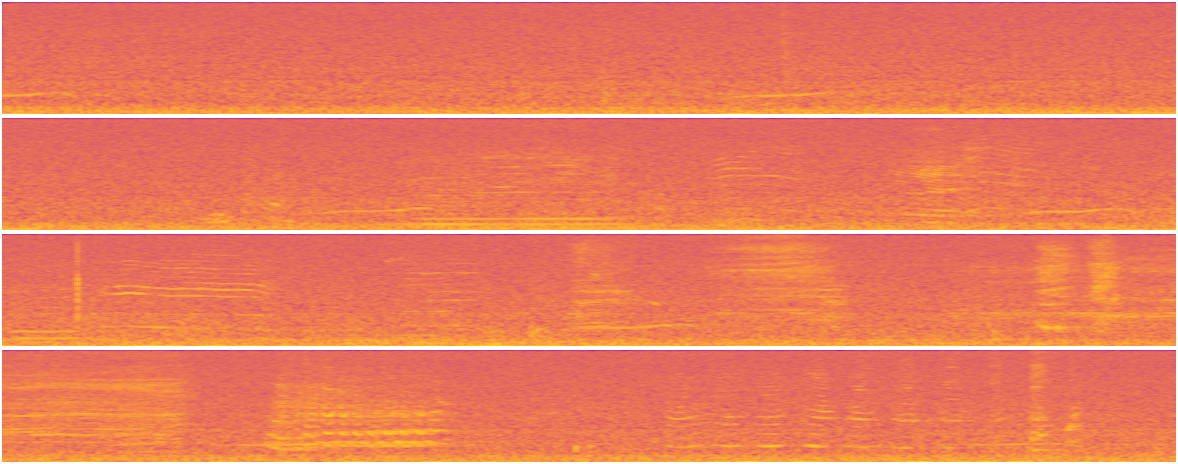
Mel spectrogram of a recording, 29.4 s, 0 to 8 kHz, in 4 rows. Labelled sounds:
10.3	11.0	humpback whale, 2.2 to 3.0 kHz
11.7	12.3	humpback whale, 1.5 to 2.2 kHz
13.0	13.8	humpback whale, 0.93 to 2.3 kHz
15.3	16.4	humpback whale, 1.4 to 4.8 kHz
17.2	17.5	humpback whale, 2.8 to 3.0 kHz
18.3	21.4	humpback whale, 1.5 to 3.9 kHz
21.9	23.2	humpback whale, 1.2 to 3.4 kHz
23.7	24.8	humpback whale, 1.2 to 1.8 kHz

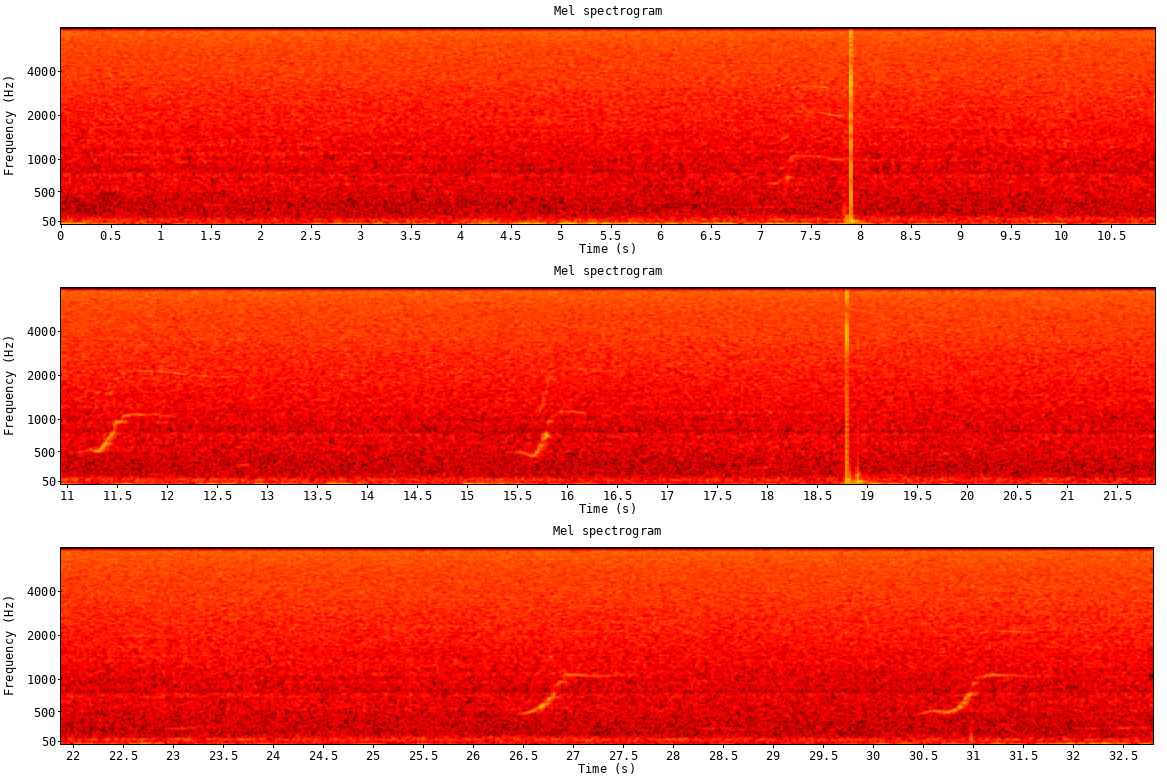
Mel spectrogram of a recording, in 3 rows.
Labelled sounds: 7.3	7.9	humpback whale, 0.96 to 2.1 kHz
11.4	11.8	humpback whale, 0.80 to 1.2 kHz
26.8	27.2	humpback whale, 0.80 to 1.2 kHz
30.9	31.4	humpback whale, 0.80 to 1.2 kHz

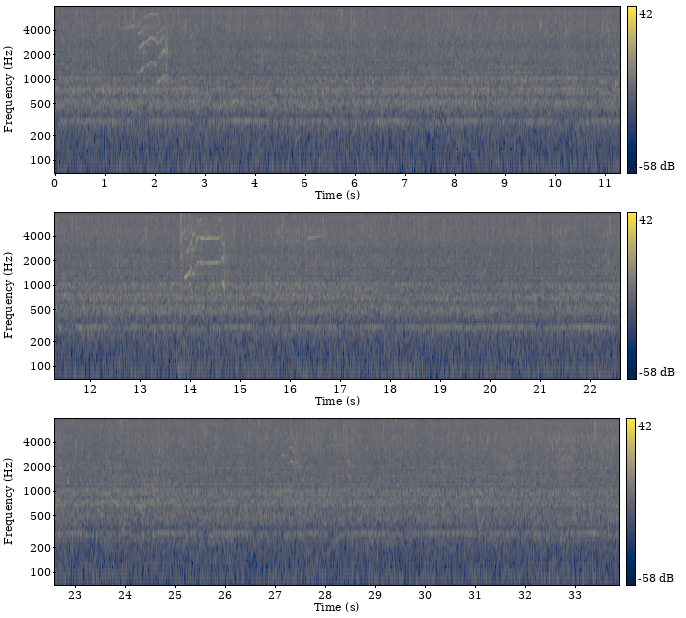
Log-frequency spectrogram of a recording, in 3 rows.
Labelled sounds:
1.3	2.2	killer whale, offshore, 1.2 to 6.4 kHz
13.9	14.7	killer whale, offshore, 1.1 to 4.1 kHz
16.3	16.7	killer whale, offshore, 3.7 to 4.1 kHz

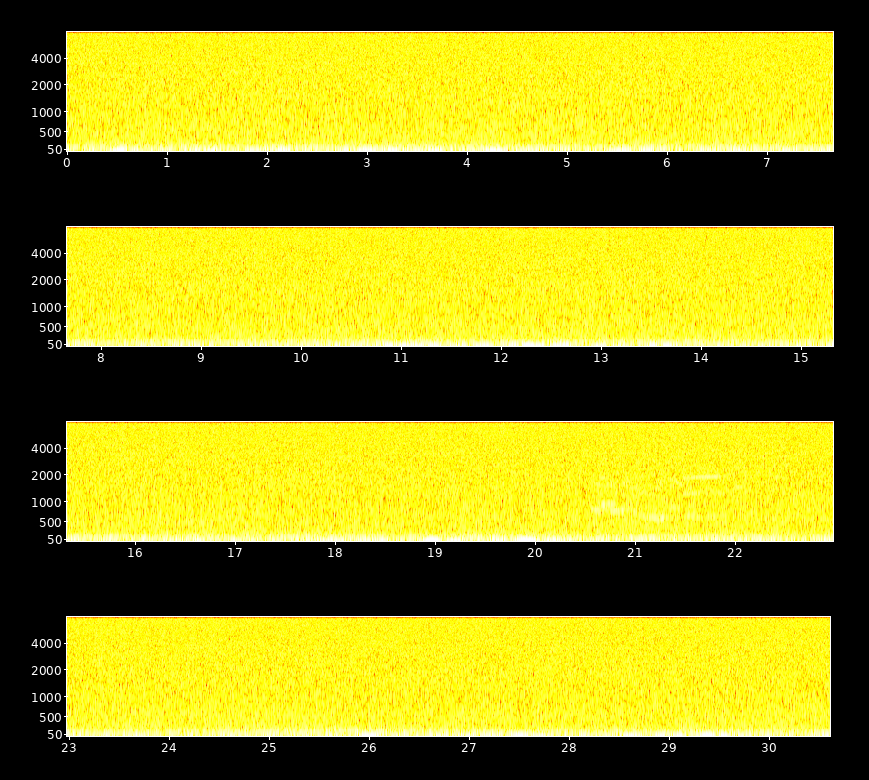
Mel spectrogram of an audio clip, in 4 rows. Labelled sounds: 20.6	21.9	killer whale, Bigg's (transient), 0.80 to 2.0 kHz

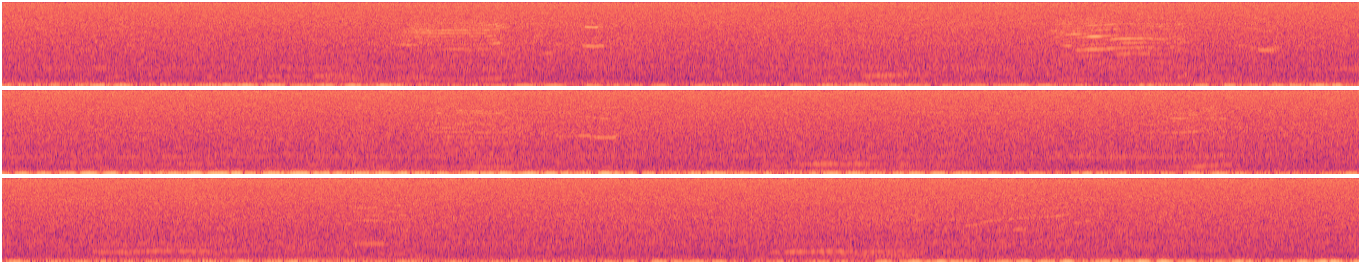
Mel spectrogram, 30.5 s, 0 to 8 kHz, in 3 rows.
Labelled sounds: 3.0	3.5	humpback whale, 1.3 to 2.8 kHz
7.9	8.7	humpback whale, 1.2 to 3.6 kHz
9.4	9.6	humpback whale, 1.2 to 1.6 kHz
13.7	14.8	humpback whale, 1.3 to 3.4 kHz
18.9	19.2	humpback whale, 1.6 to 1.8 kHz
27.6	27.9	humpback whale, 1.3 to 1.7 kHz

